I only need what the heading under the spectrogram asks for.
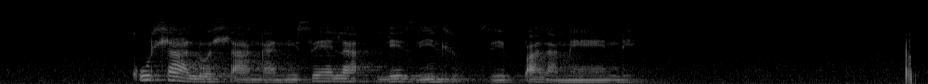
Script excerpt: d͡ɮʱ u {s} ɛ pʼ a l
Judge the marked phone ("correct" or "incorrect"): incorrect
